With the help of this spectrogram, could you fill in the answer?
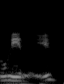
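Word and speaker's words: Lili: l-i-l-i um pretty much if you spell it l-i-l-i in every culture about western culture pretty much it's gonna be pronounced legally oh yeah well i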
